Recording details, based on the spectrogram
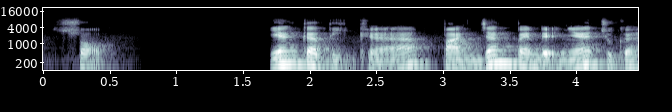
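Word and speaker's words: ص: Huruf shad membacanya dengan bibir agak ke depan seperti hendak bersiul, ya, shad.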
